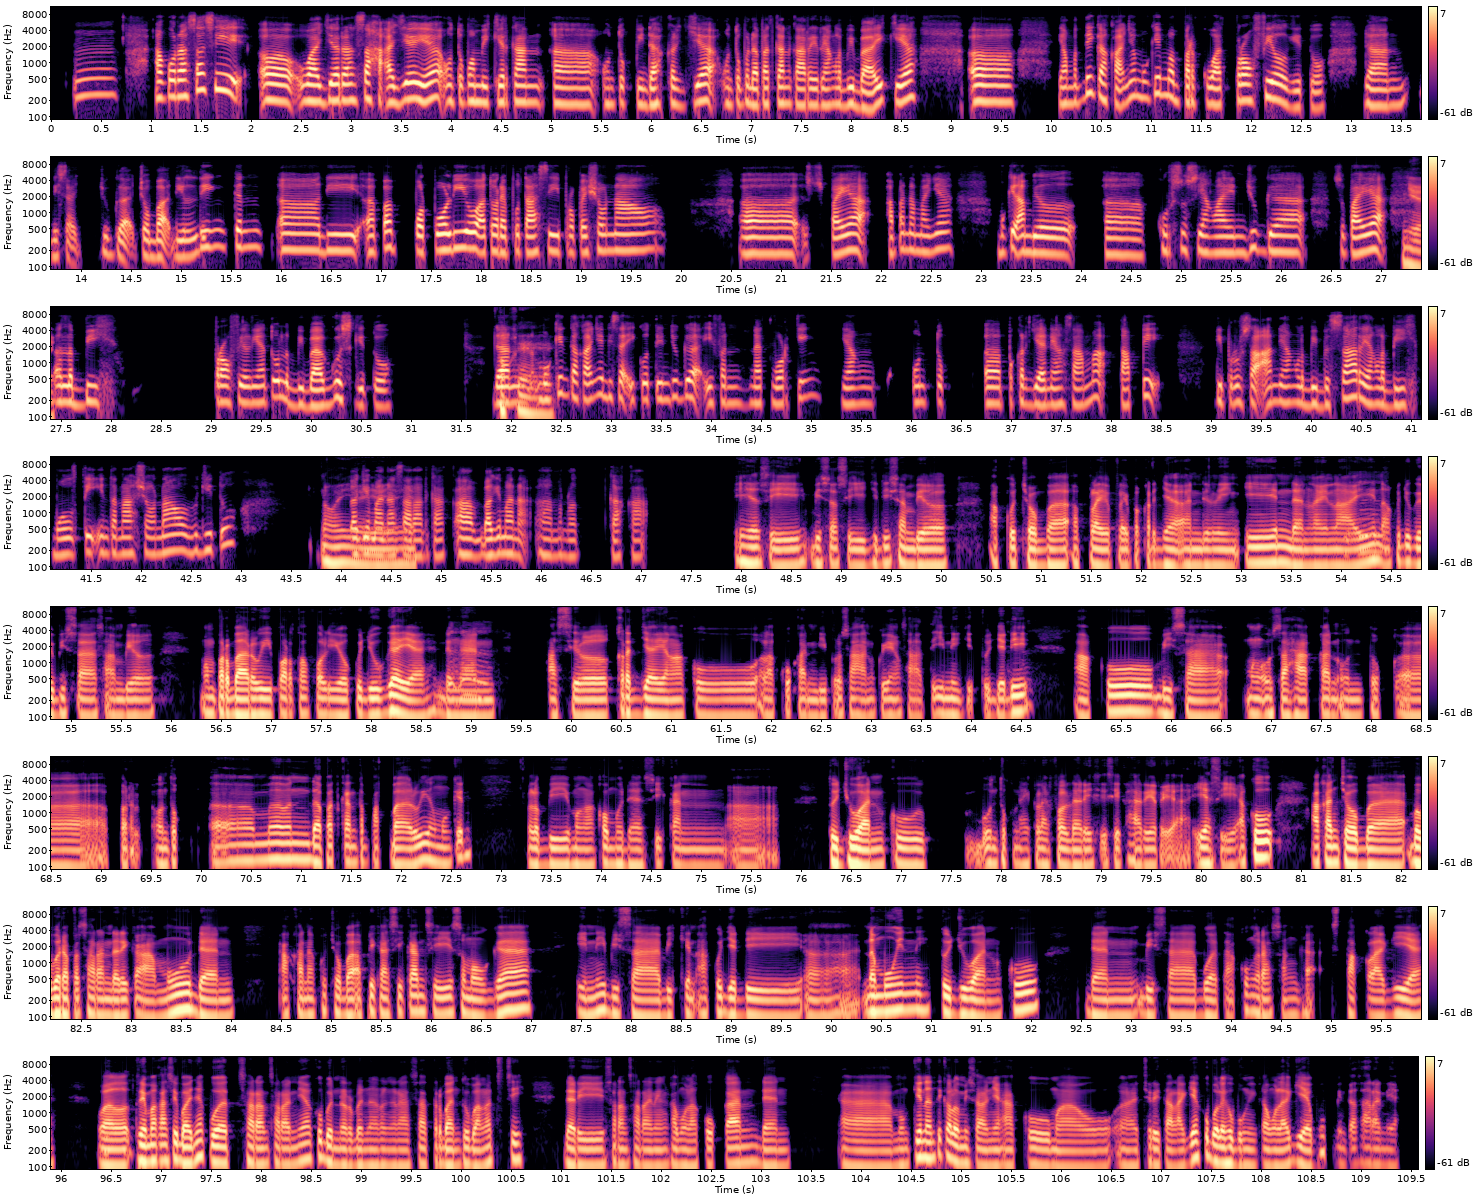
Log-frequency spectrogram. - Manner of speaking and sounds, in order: "portofolio" said as "portpolio"; in English: "event networking"; in English: "multi international"; in English: "apply-apply"; in English: "stuck"; in English: "Well"
- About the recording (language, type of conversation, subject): Indonesian, advice, Bagaimana saya tahu apakah karier saya sedang mengalami stagnasi?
